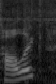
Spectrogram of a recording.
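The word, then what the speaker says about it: xxxHOLiC: It's just Holic. Whatever! I also pronounce the X in Hunter x Hunter.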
